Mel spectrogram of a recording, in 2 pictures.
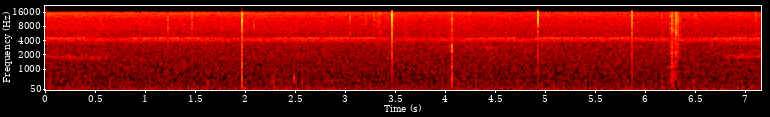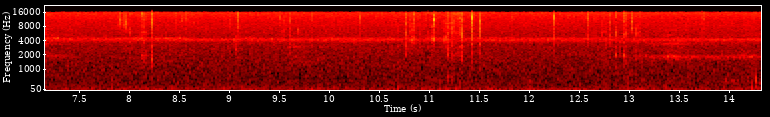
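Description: Wood campfire crackling, with sharp pops every second or two, over a steady high chirring of night insects.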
